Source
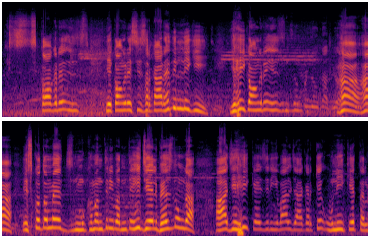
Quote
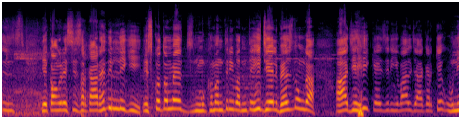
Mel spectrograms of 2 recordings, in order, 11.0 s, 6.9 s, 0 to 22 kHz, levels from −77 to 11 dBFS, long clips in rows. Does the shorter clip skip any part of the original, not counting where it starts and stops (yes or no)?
yes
